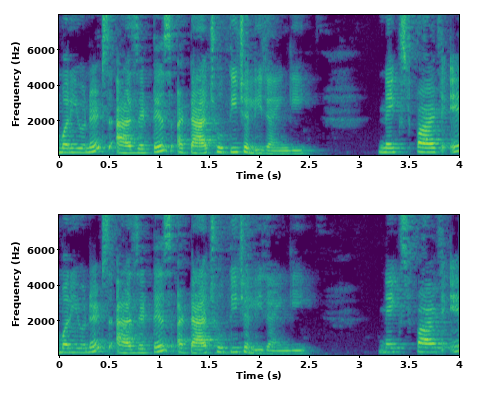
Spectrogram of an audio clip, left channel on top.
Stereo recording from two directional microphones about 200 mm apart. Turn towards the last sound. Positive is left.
turn(degrees=45)  # may be behind; listen again after turning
